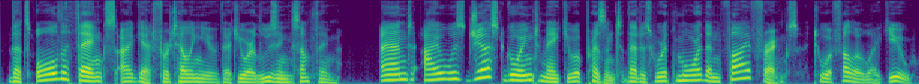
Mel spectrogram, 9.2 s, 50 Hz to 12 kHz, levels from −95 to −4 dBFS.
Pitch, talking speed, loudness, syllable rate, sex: 170 Hz, 235 wpm, -17 LUFS, 5.1 syllables/s, female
